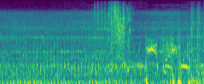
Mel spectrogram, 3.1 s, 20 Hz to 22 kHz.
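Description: Helicopter rotor noise from Battlefield 6 hums and whirs as a steady, continuous drone, with game effects and some speech over it.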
